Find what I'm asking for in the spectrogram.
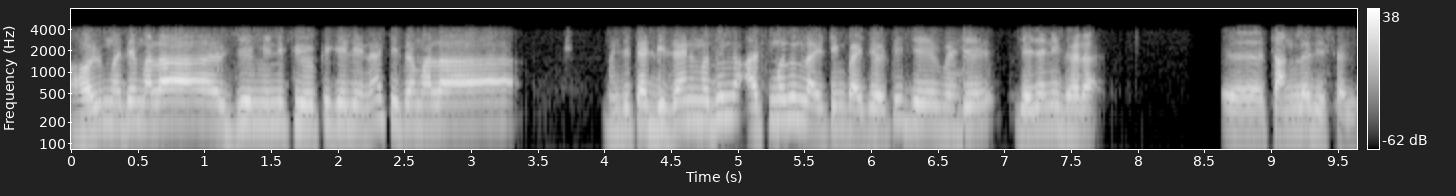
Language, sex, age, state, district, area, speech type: Marathi, male, 30-45, Maharashtra, Thane, urban, conversation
